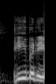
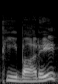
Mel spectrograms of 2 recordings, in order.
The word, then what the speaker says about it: Peabody: I say it like I'm from Massachusetts. Peabody award, not Peabody.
